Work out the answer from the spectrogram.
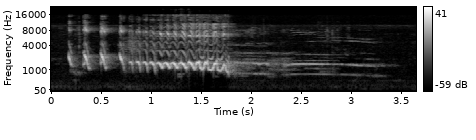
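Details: Loud calling of a black-naped oriole, kept as a lure to provoke other orioles: four sharp nasal notes quickly speed into a rapid grating rattle, then a long thin whistled tail slowly fading out.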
